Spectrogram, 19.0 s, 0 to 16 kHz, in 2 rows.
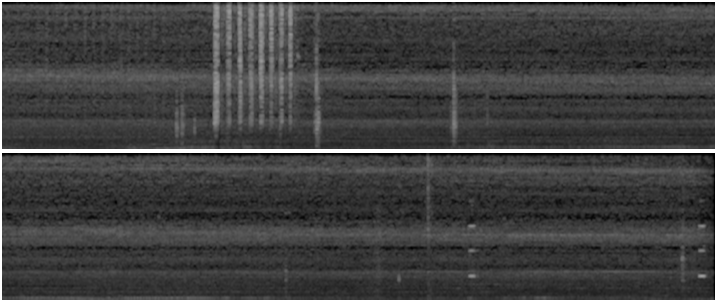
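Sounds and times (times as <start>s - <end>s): low machine hum: 0.0s - 19.0s
sharp clicks: 2.4s - 4.0s.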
